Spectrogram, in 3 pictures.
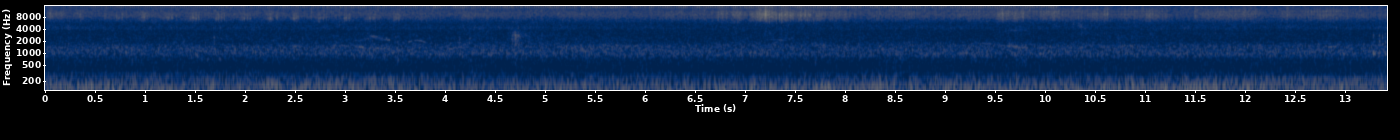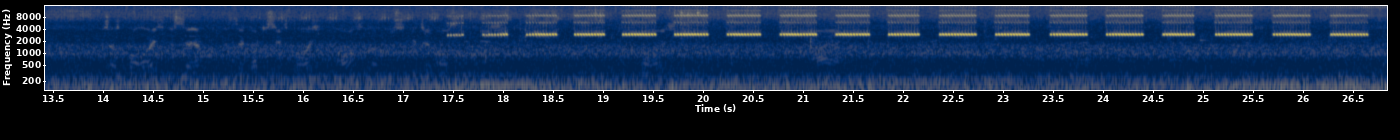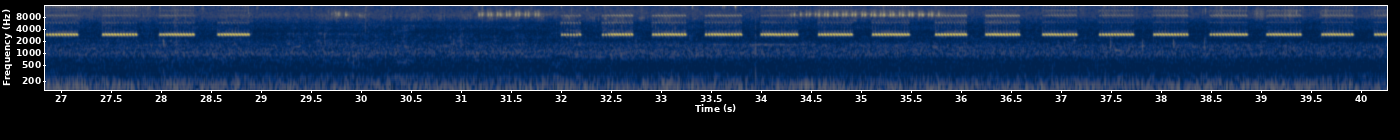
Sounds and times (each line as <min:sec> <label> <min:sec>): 0:17.3 tree cricket 0:29.0
0:31.2 tree cricket 0:40.2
